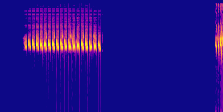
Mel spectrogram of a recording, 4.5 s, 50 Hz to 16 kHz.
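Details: Greenfinch song from Spain, 2013: a crisp trill of about fifteen quick, evenly spaced high notes lasting a second and a half, followed by silence and the start of another burst.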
